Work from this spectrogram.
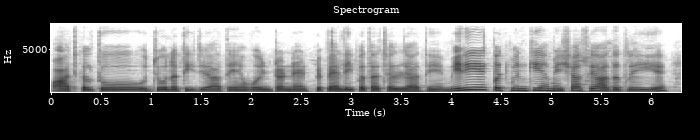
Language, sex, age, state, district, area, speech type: Urdu, female, 30-45, Delhi, South Delhi, rural, spontaneous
